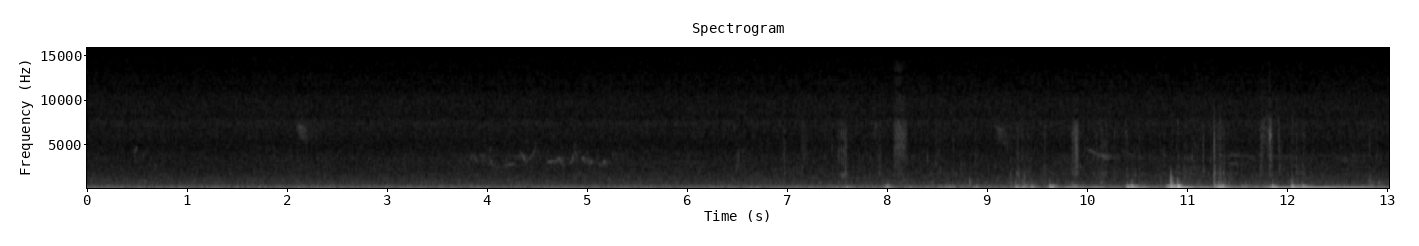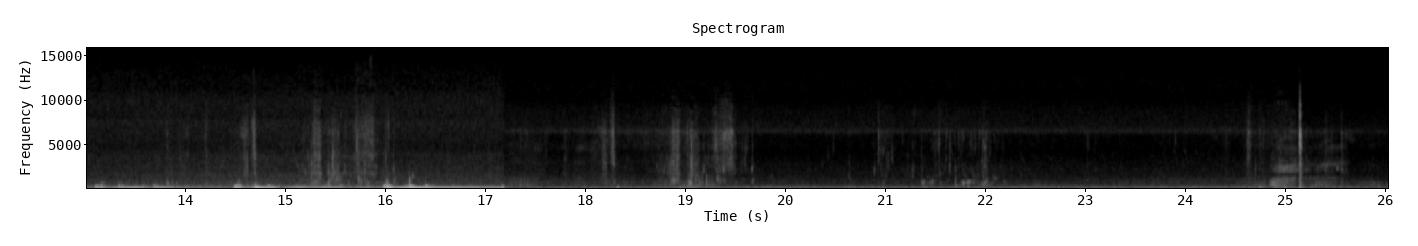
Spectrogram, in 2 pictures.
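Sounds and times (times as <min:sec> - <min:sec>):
boat low rumble: 0:07.8 - 0:17.8
knocks and thumps: 0:09.3 - 0:17.2.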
